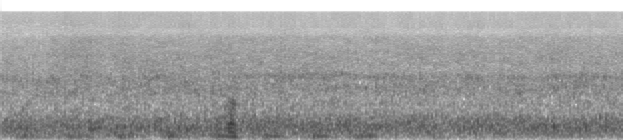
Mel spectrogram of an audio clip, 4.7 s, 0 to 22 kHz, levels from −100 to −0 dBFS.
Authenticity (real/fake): fake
